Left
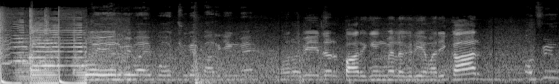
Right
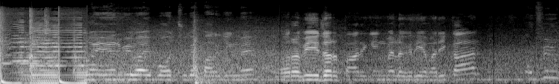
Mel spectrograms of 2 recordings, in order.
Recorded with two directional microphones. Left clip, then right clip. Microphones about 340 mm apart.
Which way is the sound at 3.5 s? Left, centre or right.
Centre.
